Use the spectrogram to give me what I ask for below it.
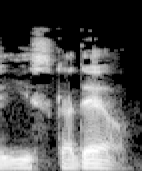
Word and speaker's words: Yisgadel: We don't say Yisrabe, we say Yisgadel. So if you want to, so since the first two words are in Hebrew, the correct pronunciation should be Yisgadel v'Yiskadesh. So why do some people have the custom to say Yisgadal v'Yiskadash? That would be the Aramaic vocalization.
